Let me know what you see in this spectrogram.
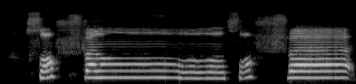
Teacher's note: itu so dia vokalnya o, maka bibir kita juga sudah ke huruf o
